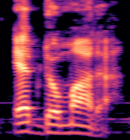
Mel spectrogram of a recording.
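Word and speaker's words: ἑβδομάδα: The Greek word for week is pronounced eomada.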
